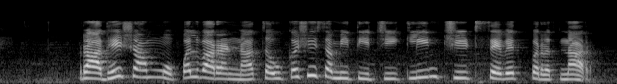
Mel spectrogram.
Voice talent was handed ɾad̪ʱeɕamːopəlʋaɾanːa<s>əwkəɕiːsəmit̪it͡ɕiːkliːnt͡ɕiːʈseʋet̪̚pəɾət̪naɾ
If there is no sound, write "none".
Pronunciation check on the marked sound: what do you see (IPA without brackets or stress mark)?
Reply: t͡s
